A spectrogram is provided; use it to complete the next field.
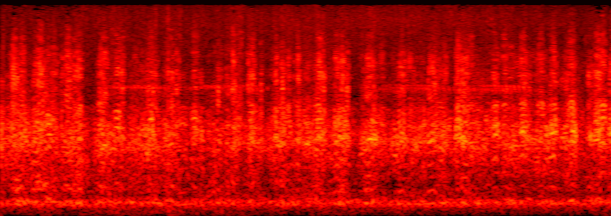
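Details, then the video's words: A farm duck flock produces busy, pulsing quacks, many birds calling at once in a rough, rhythmic clamor. "duck farm ducks house بطخ بطخوں کا فارم"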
